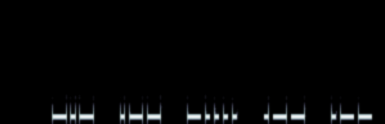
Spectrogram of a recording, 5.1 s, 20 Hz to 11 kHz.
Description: Morse code, heard as a keyed tone, about 20 wpm, spaced as for 14 wpm, 700 Hz. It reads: KW6WW
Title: 238 Lesson 38g - Letter q - Call Signs 20wpm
